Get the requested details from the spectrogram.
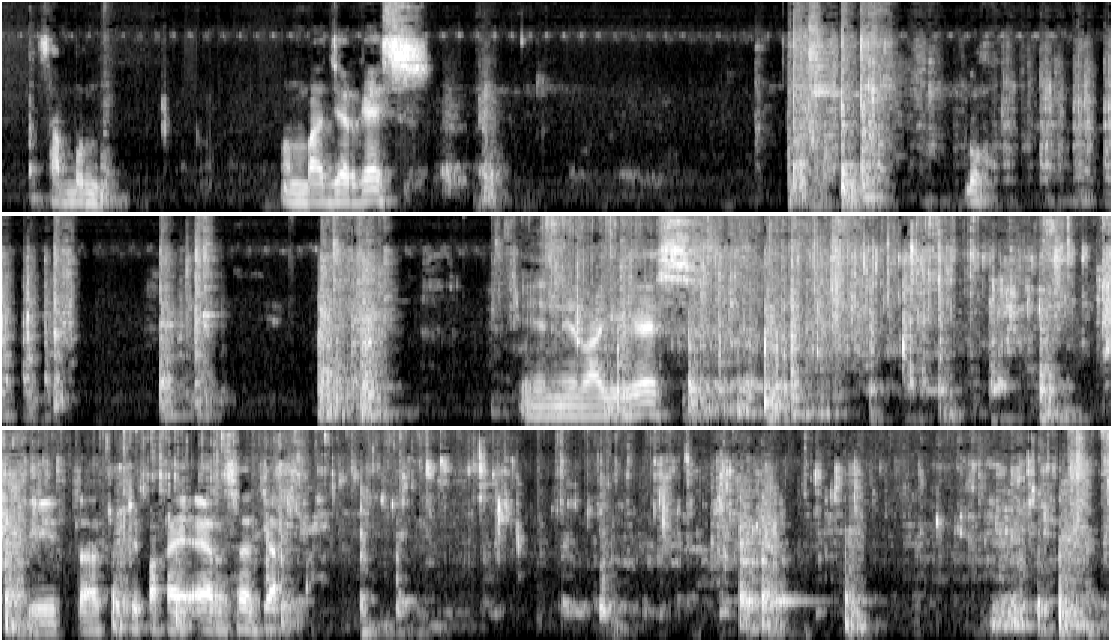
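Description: Plastic basins bump and scrape against a metal sink.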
